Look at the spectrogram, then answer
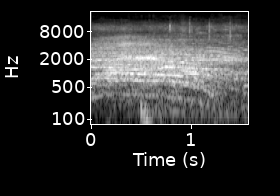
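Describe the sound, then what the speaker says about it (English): A loud wrestling crowd chants and shouts in unison, a dense sustained roar of many voices filling the hall. "As the crowd chant chicken"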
